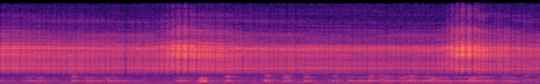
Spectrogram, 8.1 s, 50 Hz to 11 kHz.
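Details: Cicadas in a forest in India fill the air around sunset, about 7 pm, with a steady, high shrill buzz that swells louder in pulses.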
